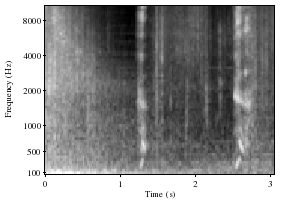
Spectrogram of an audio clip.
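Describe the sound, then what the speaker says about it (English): A Depulso spell cast in Hogwarts Legacy lands with a heavy low boom at the start that rumbles away, and two short breathy gasp-like effects follow in the game audio. "Depulso."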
